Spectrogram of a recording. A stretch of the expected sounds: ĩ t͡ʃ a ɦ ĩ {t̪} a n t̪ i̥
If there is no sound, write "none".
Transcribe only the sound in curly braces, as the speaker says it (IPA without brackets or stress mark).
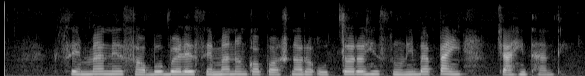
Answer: t̪ʰ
